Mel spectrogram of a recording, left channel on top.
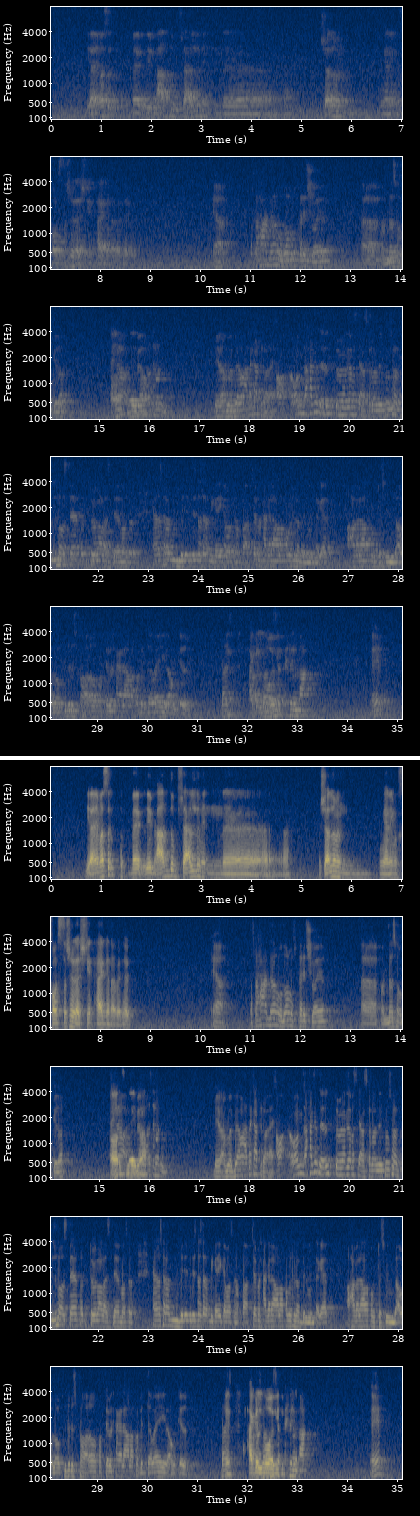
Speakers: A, on the right; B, on the right.
A: يعني مثلا ما يبقى عنده مش اقل من آه، مش اقل من يعني من 15 ل 20 حاجه انا بعملها له
B: يا بصراحه عندنا الموضوع مختلف شويه آه في هندسه وكده
A: اه
B: احنا
A: ازاي
B: بيبقى
A: بقى
B: مثلا بيبقى بيبقى مع دكاترة أو- هو بيبقى حاجة زي اللي انتوا بتعملوها كده بس يعني مثلا انتوا مثلا بتدرسوا أسنان فانتوا بتعملوا على أسنان مثلا احنا مثلا بندرس مثلا ميكانيكا مثلا فبتعمل حاجة لها علاقة مثلا بالمنتجات أو حاجة لها علاقة بالتصميم أو لو بتدرس كهرباء فبتعمل حاجة لها علاقة بالدوائر أو كده بس
A: يعني حاجه
B: ف-
A: اللي
B: فبس
A: هو ايه
B: احنا بنبقى إيه؟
